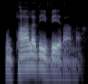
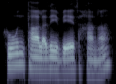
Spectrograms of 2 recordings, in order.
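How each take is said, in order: First: The h at the start of hana is dropped. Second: The h at the start of hana is pronounced.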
